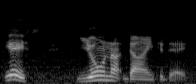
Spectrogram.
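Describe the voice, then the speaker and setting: A man with a medium-pitched voice plays a tabletop game through a dull microphone. He talks casually, both as himself and in character. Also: sing-song, measured pace, gravelly.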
